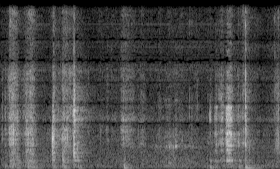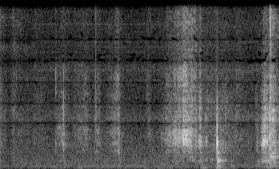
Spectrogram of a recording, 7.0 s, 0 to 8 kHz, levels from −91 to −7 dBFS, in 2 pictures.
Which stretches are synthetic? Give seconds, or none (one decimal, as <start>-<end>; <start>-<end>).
3.1-3.9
